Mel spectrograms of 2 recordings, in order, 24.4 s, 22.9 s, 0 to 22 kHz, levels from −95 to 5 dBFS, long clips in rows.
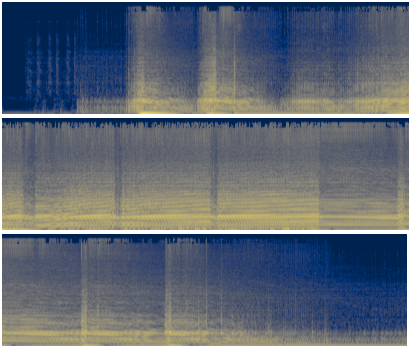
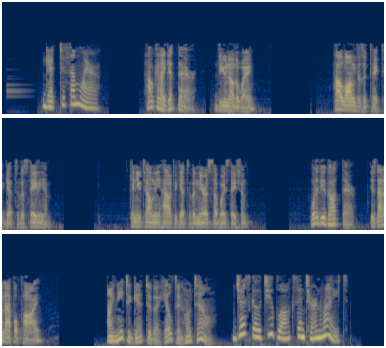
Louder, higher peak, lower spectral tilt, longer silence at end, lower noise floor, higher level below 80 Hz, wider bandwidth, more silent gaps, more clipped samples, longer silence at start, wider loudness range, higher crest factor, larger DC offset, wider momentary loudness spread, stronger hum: first, -20 LUFS vs -26 LUFS; first, 0 dBFS vs -6 dBFS; second, -6 dB/octave vs -9 dB/octave; second, 0 s vs 0.75 s; first, -76 dBFS vs -67 dBFS; first, -38 dBFS vs -56 dBFS; first, 19.5 kHz vs 6 kHz; second, none vs 2.14-2.71 s, 4.08-4.13 s, 5.39-6.14 s, 8.89-9.46 s, 12.93-13.34 s, 16.43-17.09 s; neither; first, 1.5 s vs 0.1 s; first, 11 LU vs 6 LU; about the same, 18 dB vs 22 dB; neither; first, 16 LU vs 12 LU; neither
